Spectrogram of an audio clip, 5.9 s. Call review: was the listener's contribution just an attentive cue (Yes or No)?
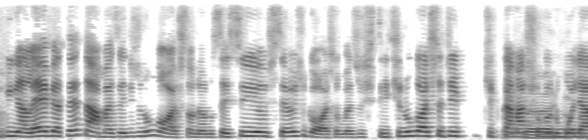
No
